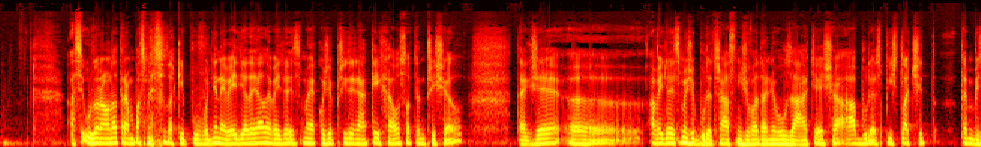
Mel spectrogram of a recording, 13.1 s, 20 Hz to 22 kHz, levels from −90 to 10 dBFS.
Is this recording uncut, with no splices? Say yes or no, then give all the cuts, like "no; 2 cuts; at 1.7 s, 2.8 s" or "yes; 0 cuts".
yes; 0 cuts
